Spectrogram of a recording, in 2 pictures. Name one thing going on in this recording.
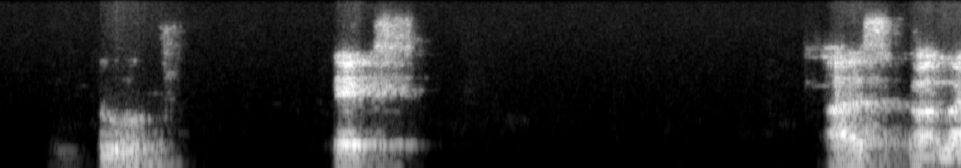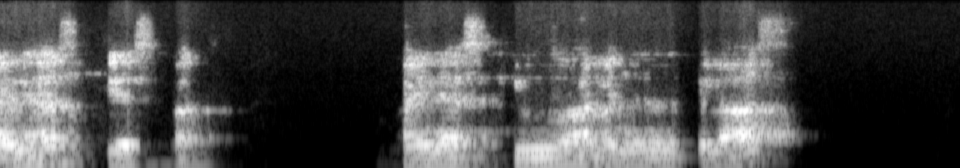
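A man speaks calmly and clearly, close by, in short bursts with pauses.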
